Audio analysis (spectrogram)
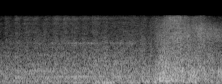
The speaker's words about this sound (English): Pretend you're overlooking a train track. Imagine a train racing past, faster than any train you've ever seen.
